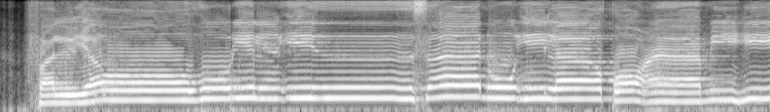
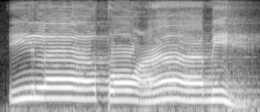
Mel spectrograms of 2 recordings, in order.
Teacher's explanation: kalau berhenti, maka ketentuan dalam ilmu tajwid ha dhamir ini disukunkan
